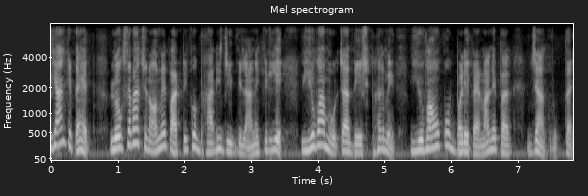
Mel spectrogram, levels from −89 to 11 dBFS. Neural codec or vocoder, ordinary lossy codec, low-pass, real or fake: codec, 44.1 kHz, 3.4 kbps, Pupu-Codec; none; 7.2 kHz; fake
